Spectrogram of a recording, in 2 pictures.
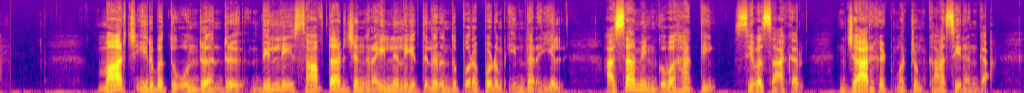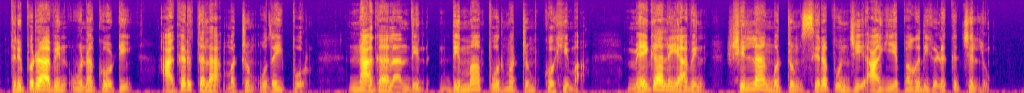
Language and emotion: Tamil, neutral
